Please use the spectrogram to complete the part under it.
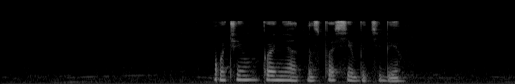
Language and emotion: Russian, neutral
